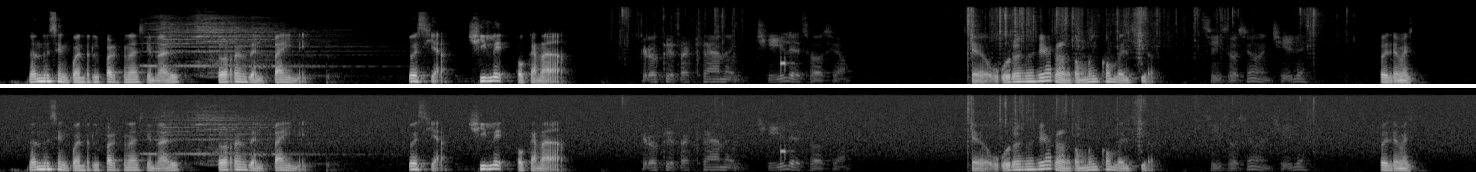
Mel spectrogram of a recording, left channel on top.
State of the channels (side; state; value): right; noise; hiss, 13 dB below the sound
